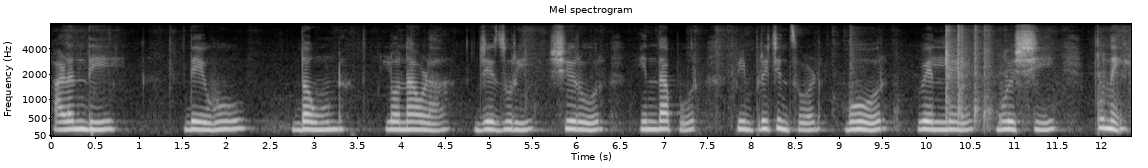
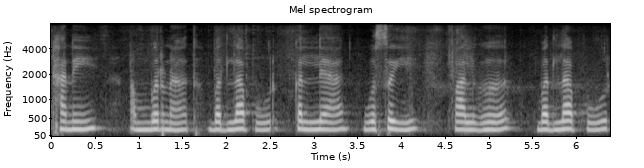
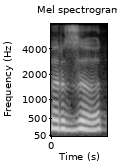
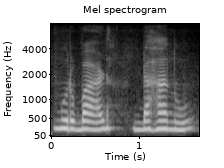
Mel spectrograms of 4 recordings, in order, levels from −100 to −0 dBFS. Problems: constant background noise, background conversations at intervals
